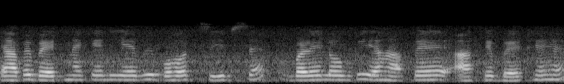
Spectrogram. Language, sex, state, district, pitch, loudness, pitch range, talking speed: Hindi, female, Maharashtra, Chandrapur, 205 Hz, -19 LUFS, 195-215 Hz, 180 wpm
